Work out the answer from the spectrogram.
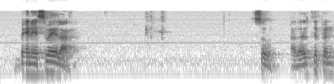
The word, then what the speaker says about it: Venezuela: produce a letter b so in spanish it's almost a mixture too to say to say the letter b and v so you hear people saying venezuela it sounds almost like venezuela just like the lips more likely yeah bottom lip touching your top teeth and the tongue is already frontal remote venezuela so another different pronunciation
